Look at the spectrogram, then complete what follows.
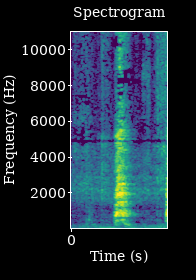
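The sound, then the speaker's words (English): A dog named Dobby barks twice, sharp, with a short pause between the two loud barks and near silence around them. “Man, this dog is so needy.”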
